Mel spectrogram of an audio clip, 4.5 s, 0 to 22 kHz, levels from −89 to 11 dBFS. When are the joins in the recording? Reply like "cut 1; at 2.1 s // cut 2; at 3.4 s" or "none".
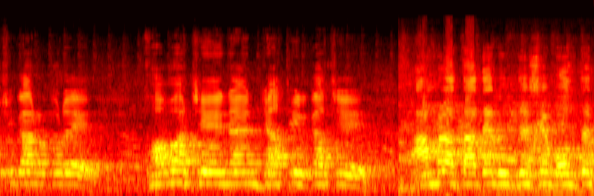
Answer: cut 1; at 2.9 s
